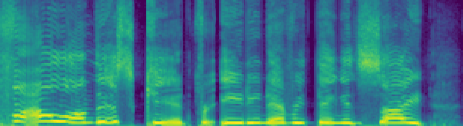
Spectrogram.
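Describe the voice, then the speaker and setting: At a moderate pace, the put-on character voice speaks at an extremely high pitch. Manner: mocking, derisive.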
